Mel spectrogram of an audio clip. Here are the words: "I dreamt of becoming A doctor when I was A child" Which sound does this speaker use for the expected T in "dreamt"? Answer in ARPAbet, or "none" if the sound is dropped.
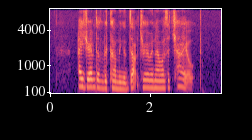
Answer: T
